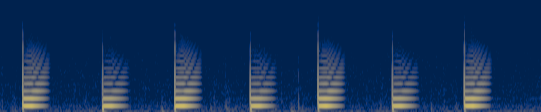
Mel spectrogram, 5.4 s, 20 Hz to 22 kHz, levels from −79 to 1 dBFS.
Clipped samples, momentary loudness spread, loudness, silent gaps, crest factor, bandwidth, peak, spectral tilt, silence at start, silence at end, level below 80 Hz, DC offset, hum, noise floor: under 0.1%; 13 LU; -26 LUFS; none; 20 dB; 6.6 kHz; -8 dBFS; -8 dB/octave; 0.25 s; 0.5 s; -58 dBFS; under 0.1%; none; -60 dBFS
